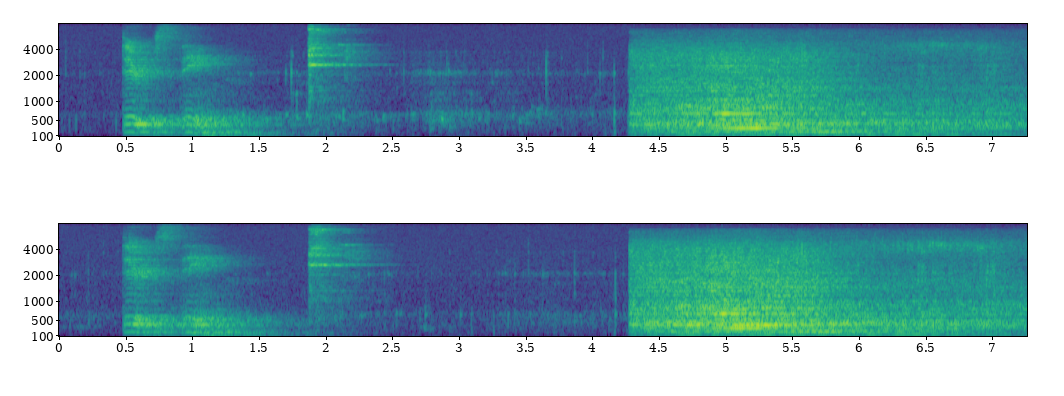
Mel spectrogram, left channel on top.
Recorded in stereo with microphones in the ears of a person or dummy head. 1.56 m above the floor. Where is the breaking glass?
50° left (ahead or behind), 2 m.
